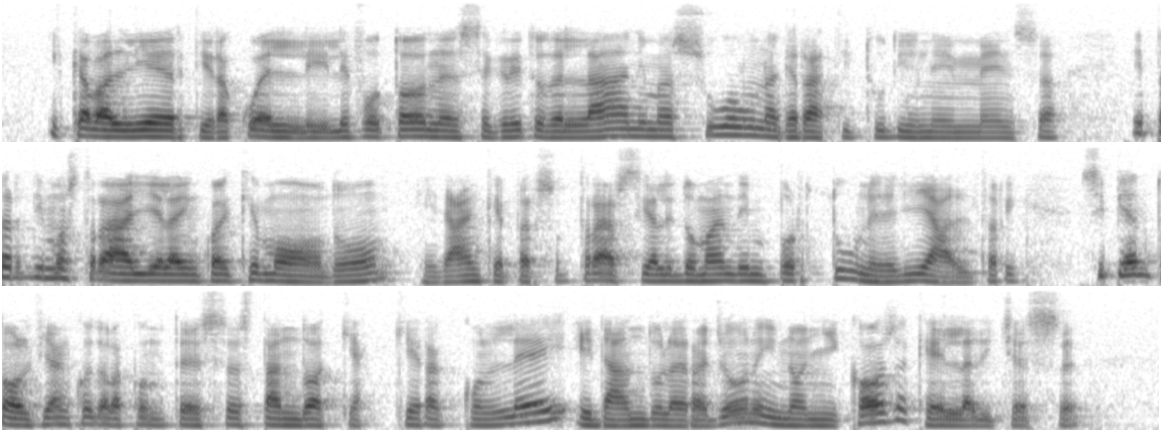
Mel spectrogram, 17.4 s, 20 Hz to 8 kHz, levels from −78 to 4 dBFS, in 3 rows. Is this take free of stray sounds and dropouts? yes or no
yes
